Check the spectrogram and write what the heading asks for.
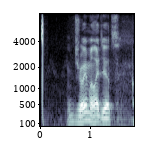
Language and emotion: Russian, positive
